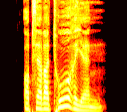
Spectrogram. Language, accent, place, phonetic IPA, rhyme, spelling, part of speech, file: German, Germany, Berlin, [ɔpzɛʁvaˈtoːʁiən], -oːʁiən, Observatorien, noun, De-Observatorien.ogg
- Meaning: plural of Observatorium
